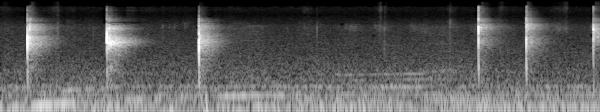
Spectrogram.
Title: cracking joints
